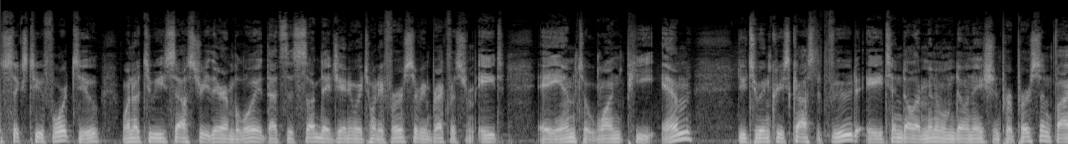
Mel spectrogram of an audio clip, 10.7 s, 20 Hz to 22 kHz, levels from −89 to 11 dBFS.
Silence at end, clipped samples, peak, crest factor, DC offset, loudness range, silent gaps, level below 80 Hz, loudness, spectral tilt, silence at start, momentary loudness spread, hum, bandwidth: 0 s; under 0.1%; -4 dBFS; 16 dB; under 0.1%; 2 LU; none; -38 dBFS; -20 LUFS; -6 dB/octave; 0 s; 4 LU; none; 14 kHz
